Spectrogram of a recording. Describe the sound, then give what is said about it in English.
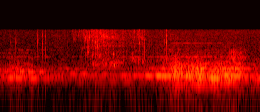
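Liquid being poured out onto a surface as a libation to the east, a steady splashing trickle that builds and continues for several seconds, moderately quiet, with no voices. “I pour libations to the east, and I say, libation.”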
